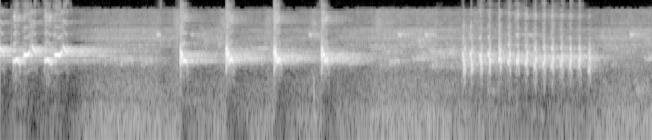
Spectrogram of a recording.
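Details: Yellow-vented bulbul in lively, fighting-style long rolling song used as a lure for other bulbuls: a few bright chattering notes, then sharp separate chips, ending in a fast buzzy trill of about a dozen even beats.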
